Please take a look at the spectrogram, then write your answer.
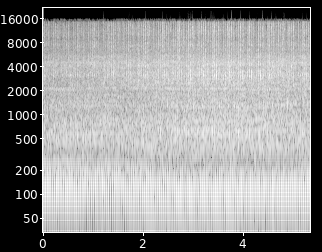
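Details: Mitsubishi Evo X GSR idling, heard from outside the car and inaudible inside: quick even ticking, about three per second, over a smooth idle, louder than before; later judged normal, with many trouble-free miles since; normal engine ticking at idle.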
